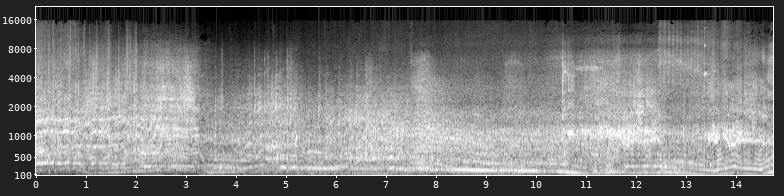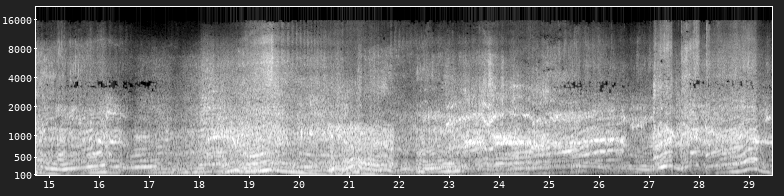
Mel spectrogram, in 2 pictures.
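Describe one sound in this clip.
Car engines rev hard and roar as cars drift through a bend.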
